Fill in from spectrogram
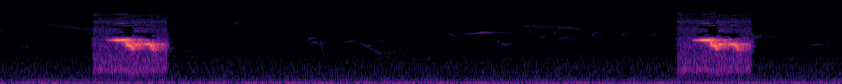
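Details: Two identical quick, high, falling chirps from a robin, spaced about three seconds apart with silence between.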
